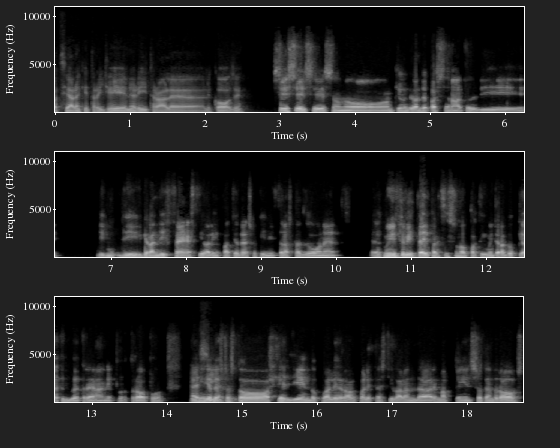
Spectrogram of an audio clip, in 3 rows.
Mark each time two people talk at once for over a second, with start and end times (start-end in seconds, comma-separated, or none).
none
